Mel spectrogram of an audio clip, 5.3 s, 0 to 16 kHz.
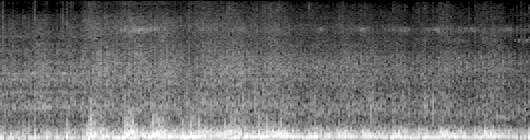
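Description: BriSCA F1 stock car's V8 engine running loud, getting sharply louder about a second in and then wavering up and down in pitch as the throttle is blipped.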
